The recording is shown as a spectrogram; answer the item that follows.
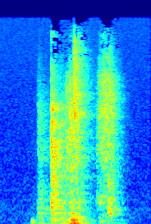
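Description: A wooden interior door with glass panes being opened: handle and latch working, then the door swinging open. It comes as several loud rustling swells starting about half a second in and lasting about a second and a half.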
